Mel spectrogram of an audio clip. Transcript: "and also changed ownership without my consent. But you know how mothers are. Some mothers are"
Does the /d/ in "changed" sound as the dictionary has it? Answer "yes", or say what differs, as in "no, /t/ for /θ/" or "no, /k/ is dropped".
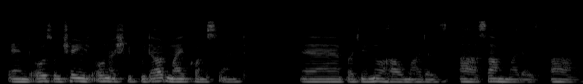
no, /d/ is dropped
